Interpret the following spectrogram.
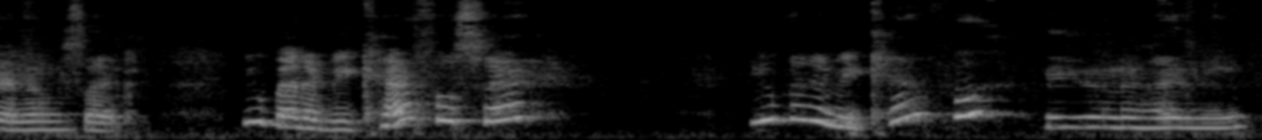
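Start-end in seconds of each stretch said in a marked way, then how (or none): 1.2-6.3 high-pitched parent cautioning a little one. Real, not acted. Breaks off to talk to toddler.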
